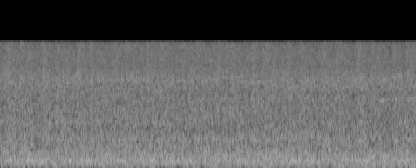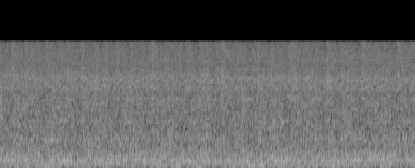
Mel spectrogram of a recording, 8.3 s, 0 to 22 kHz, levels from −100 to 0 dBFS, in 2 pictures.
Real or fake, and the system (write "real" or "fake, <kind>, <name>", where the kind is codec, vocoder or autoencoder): real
